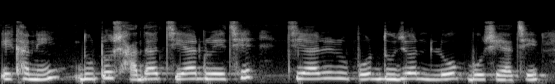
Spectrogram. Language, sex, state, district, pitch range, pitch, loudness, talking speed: Bengali, female, West Bengal, Cooch Behar, 235-265 Hz, 250 Hz, -11 LUFS, 130 wpm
